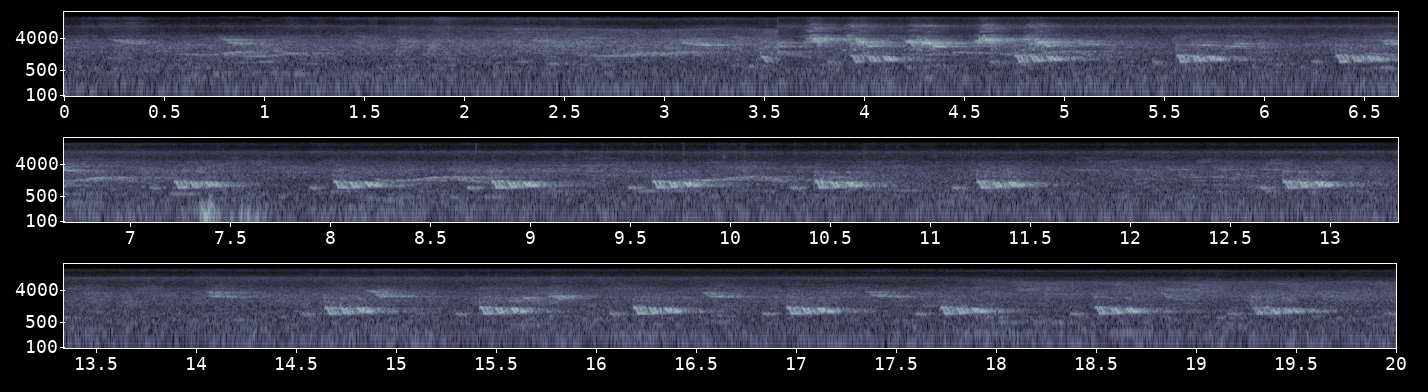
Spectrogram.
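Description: Birds calling: one bird repeats a short call over and over, about one and a half times a second, with a short break midway, while other birds chirp higher.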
